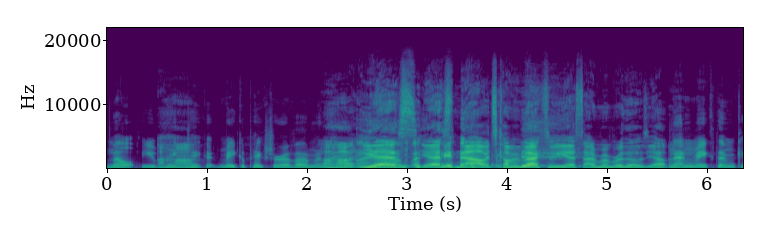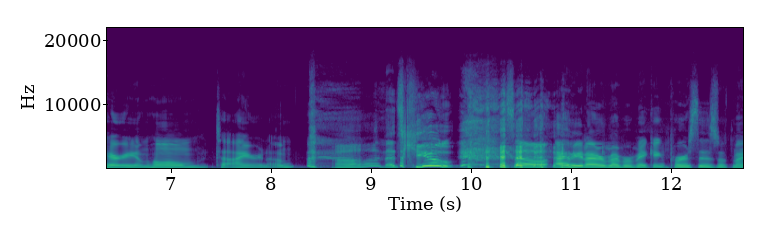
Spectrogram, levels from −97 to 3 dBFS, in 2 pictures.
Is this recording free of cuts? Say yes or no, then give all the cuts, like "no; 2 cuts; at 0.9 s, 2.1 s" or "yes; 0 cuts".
no; 1 cut; at 5.6 s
